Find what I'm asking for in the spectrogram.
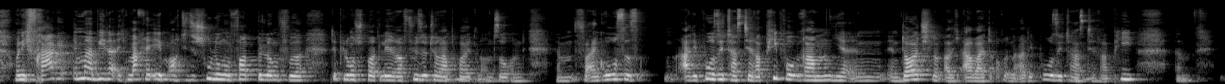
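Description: A woman talks at a very fast pace and a medium pitch, with ordinary pitch variation and big swings in loudness. Noticeable background noise sits behind her. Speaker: yoga teacher. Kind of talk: interview.

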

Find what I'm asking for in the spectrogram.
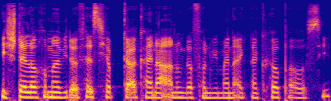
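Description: Recorded with a dry, close sound and no echo, a woman talks at a medium pitch. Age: 20s. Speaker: illustrator and tattoo artist. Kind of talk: casual interview.

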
